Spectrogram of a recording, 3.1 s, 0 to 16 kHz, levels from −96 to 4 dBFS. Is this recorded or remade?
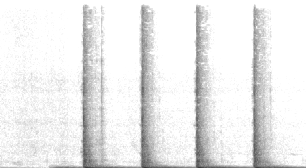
recorded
